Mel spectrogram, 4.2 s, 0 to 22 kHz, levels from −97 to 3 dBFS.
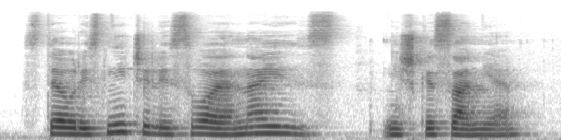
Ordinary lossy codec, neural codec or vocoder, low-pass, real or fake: Opus, 64 kbps; none; 14.4 kHz; real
